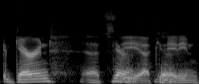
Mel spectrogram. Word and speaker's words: Garand: we going with this so uh it is pronounced Garand that's the Canadian pronunciation we want to put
